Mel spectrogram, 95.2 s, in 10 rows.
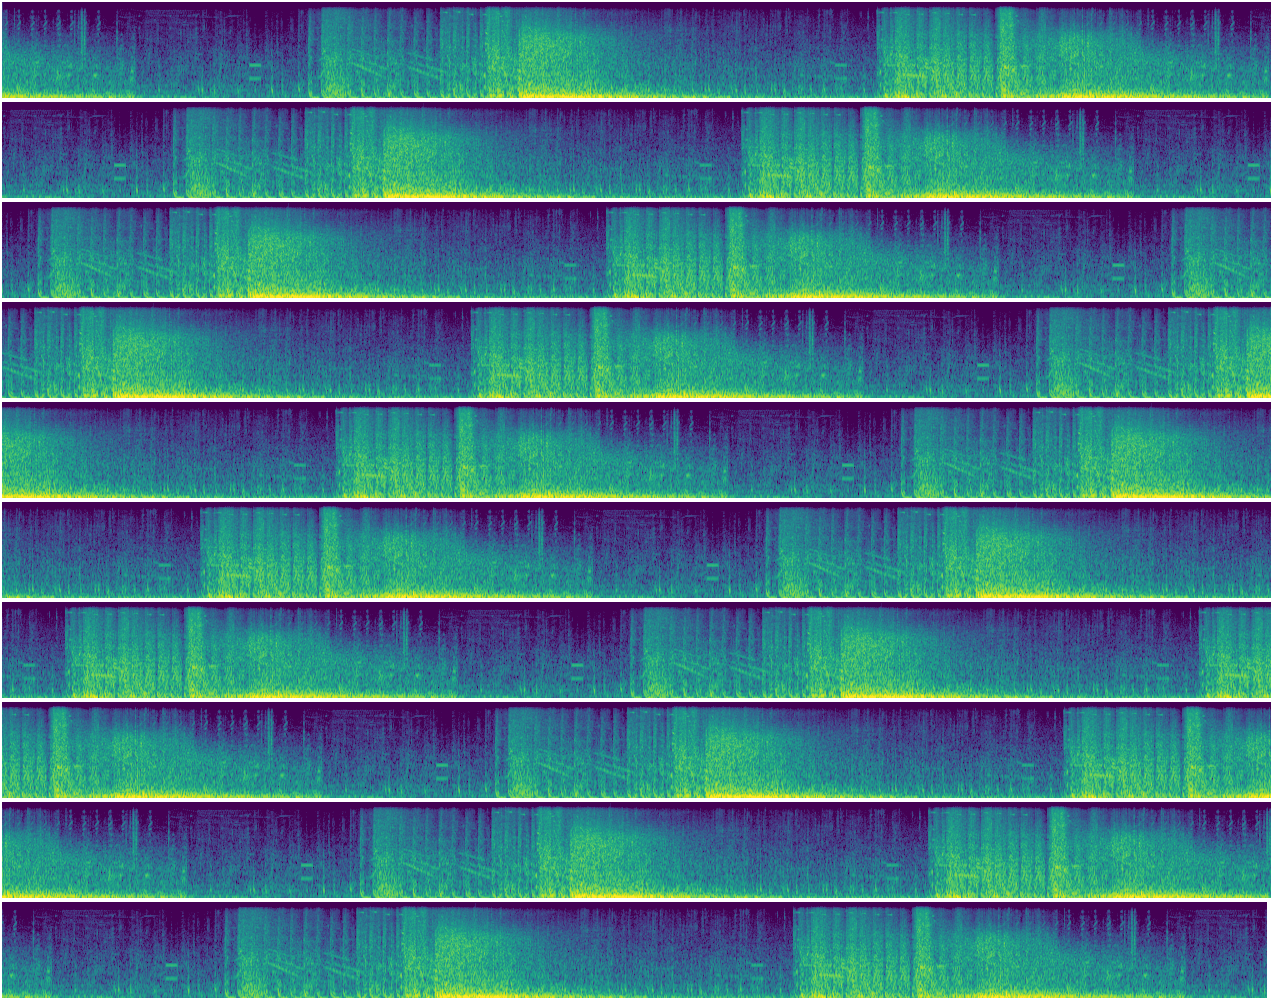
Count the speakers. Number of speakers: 0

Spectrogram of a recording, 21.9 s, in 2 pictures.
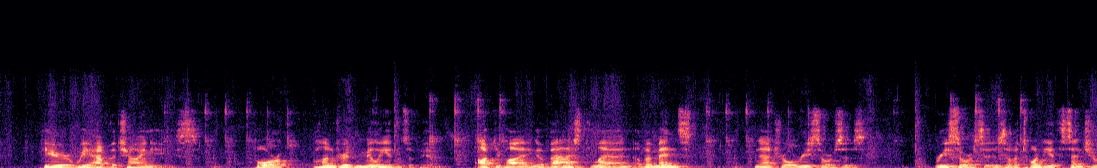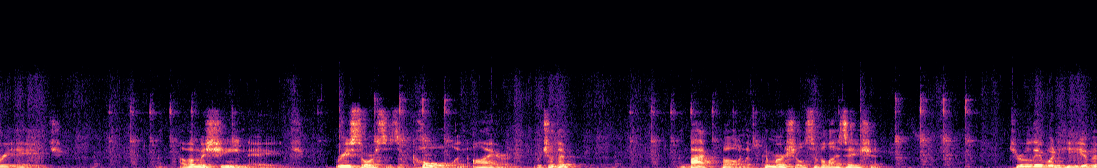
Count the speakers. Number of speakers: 1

